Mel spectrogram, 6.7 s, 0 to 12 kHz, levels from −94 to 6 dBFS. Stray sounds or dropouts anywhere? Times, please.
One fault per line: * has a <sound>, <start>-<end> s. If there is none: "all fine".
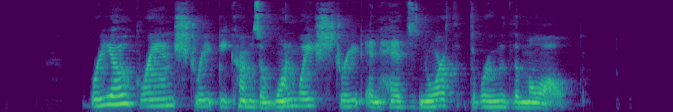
all fine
